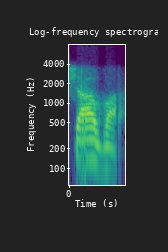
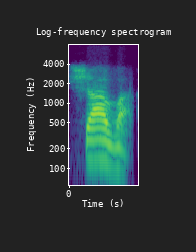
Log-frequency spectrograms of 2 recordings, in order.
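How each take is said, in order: Both takes have the same delivery.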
